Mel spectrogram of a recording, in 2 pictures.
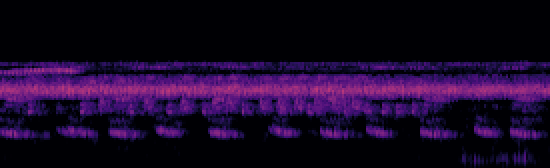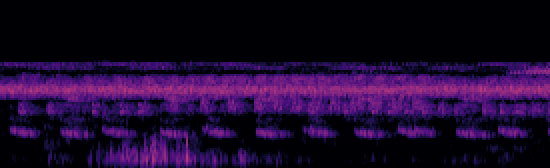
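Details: Night-time lakeside frogs produce quick, clipped notes in a fast, uneven series, several animals overlapping. A continuous high insect hum runs throughout, and a brief low rumble rises midway.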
